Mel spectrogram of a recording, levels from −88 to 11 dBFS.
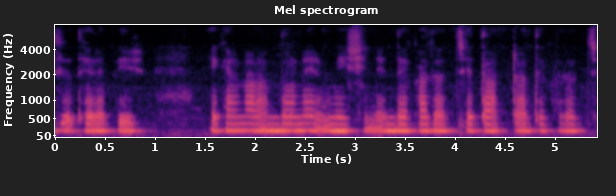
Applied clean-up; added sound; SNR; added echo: none; none; none; none.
